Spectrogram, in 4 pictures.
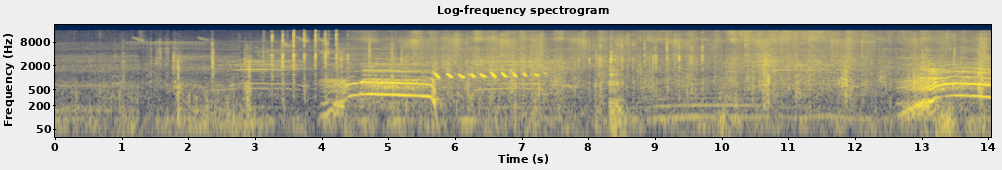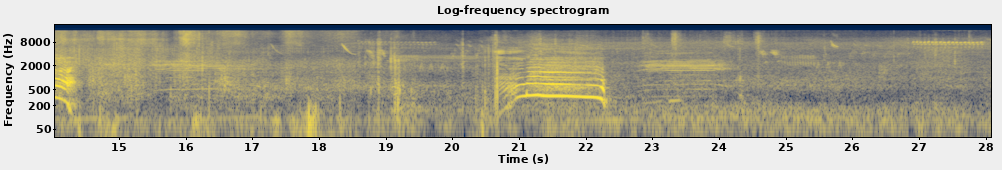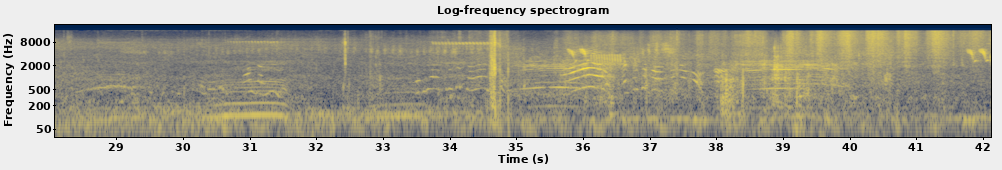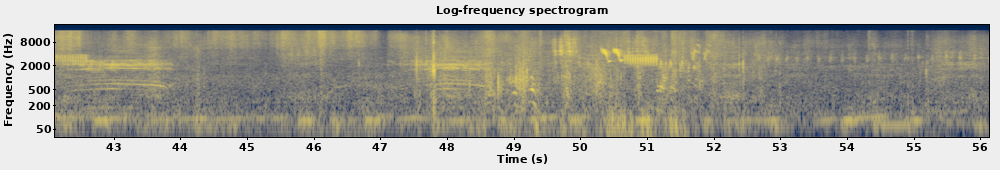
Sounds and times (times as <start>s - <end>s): Moo: 2.7s - 5.7s, 12.6s - 14.4s, 20.6s - 24.1s.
